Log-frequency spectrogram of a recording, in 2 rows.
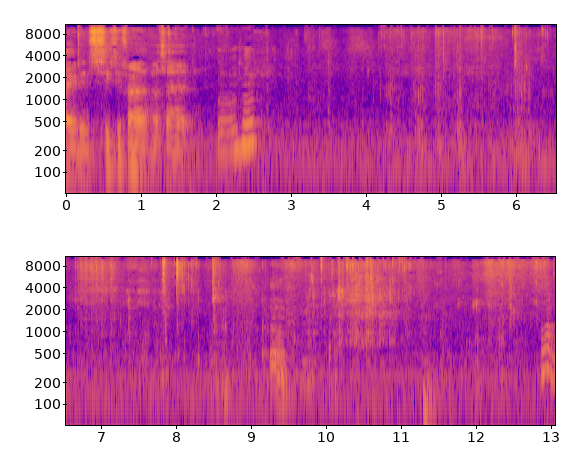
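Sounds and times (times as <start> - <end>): people chewing and mouth smacks: 2.7 - 12.9.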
